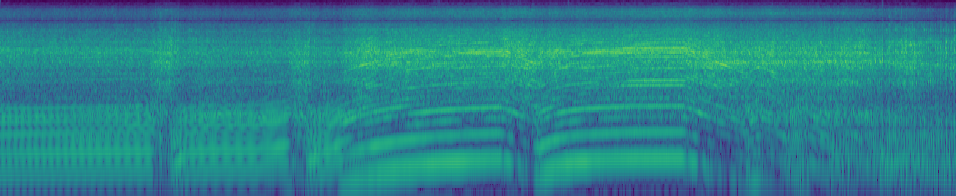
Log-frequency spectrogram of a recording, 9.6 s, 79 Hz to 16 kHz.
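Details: G366 chainsaw on dyno after big carb swap, still warm, tuned to about the same as before: revs sweep up and down, repeatedly sagging and recovering instead of holding a clean scream; bogging, a major part missed in the swap.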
